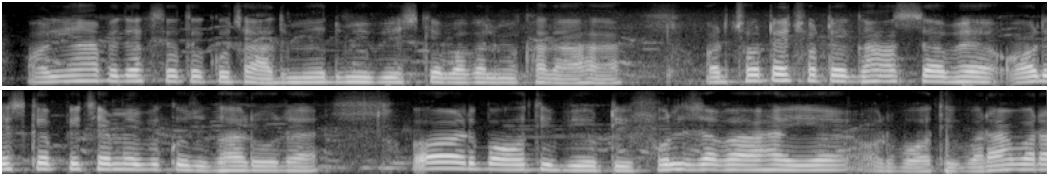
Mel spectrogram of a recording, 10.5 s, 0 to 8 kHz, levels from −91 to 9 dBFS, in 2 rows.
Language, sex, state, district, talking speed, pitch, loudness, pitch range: Hindi, male, Bihar, Saharsa, 225 wpm, 175 Hz, -15 LUFS, 155-190 Hz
